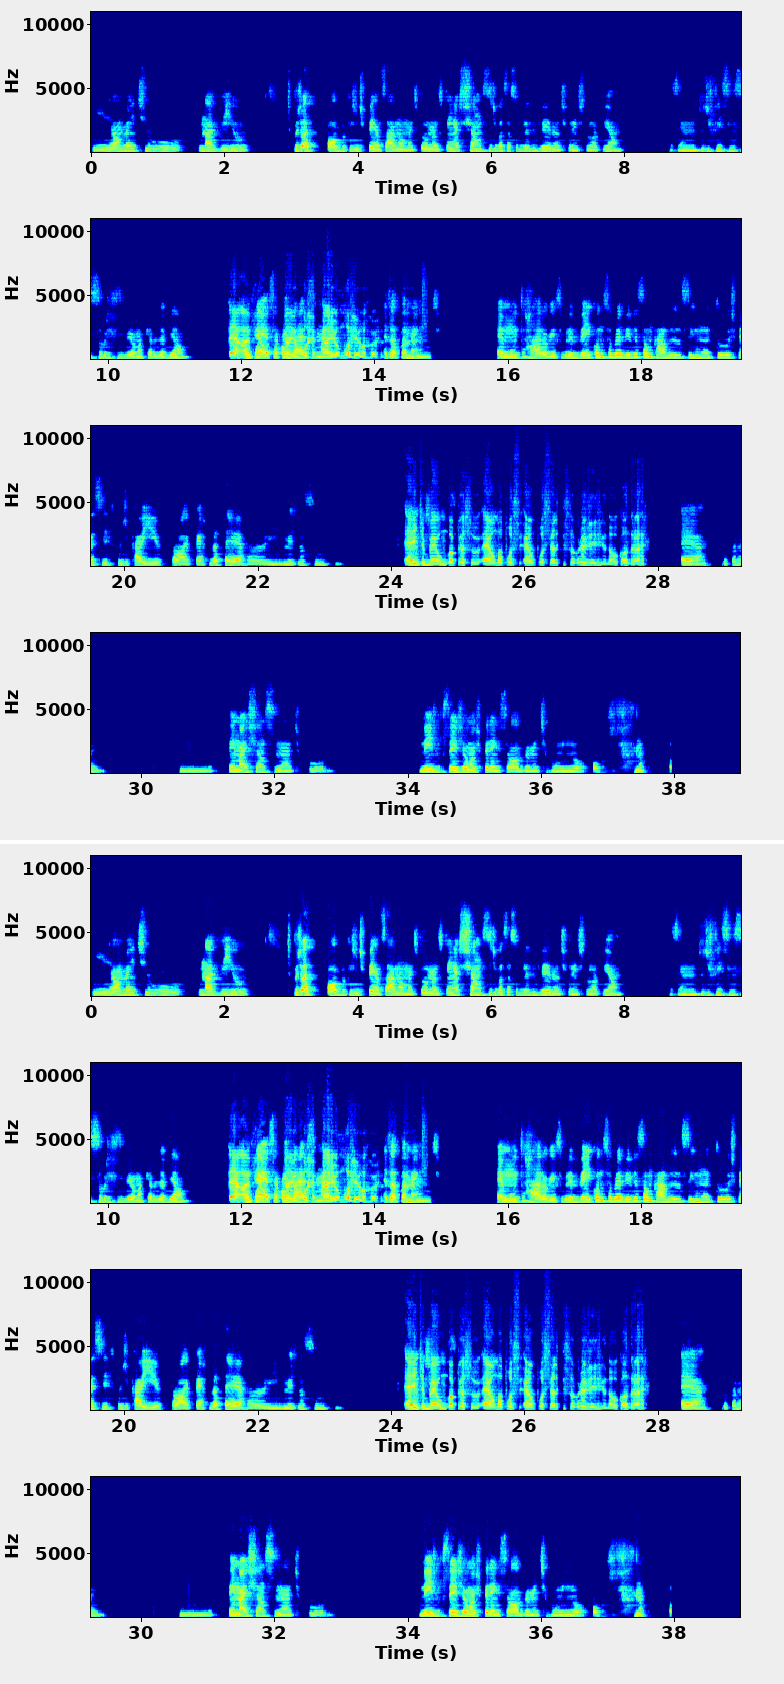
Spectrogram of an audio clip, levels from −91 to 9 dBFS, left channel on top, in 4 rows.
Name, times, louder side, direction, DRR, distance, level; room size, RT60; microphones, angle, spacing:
voice 1, 0.0-1.3 1.6-2.3 3.1-8.0 8.7-11.2 11.9-13.4 14.1-14.9 15.8-23.0 24.2-24.8 28.3-28.8 29.1-29.4 30.6-32.8 34.2-37.6, right 2 dB, 40° right, 2.2 m, -31 dB
voice 2, 11.8-14.1 14.4-14.6 24.2-27.9, right 2 dB, 20° right, 2.7 m, -30 dB
head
